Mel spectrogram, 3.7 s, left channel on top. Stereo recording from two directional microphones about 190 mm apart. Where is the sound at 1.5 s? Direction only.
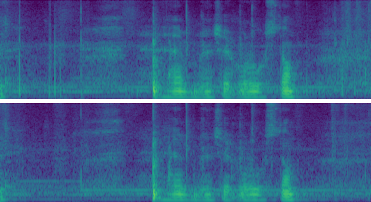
5° right (ahead or behind).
